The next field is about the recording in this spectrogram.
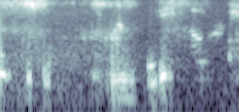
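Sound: heavy breathing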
